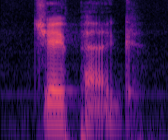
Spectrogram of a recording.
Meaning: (proper noun) 1. Acronym of Joint Photographic Experts Group 2. Image compression standard created by the Joint Photographic Experts Group
- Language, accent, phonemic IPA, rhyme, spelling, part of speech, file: English, US, /ˈd͡ʒeɪˌpɛɡ/, -eɪpɛɡ, JPEG, proper noun / noun / verb, JPEG-pronunciation-us.ogg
